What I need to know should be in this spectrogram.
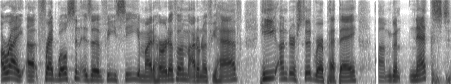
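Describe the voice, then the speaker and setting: This man has an unremarkable speaking voice, pitched fairly high with ordinary variation, at a moderate pace in a dry, close sound with no echo. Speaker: conference speaker on crypto art. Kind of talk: conference talk with slides. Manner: casual, filler-heavy.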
